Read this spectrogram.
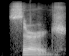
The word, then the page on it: serge: American English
